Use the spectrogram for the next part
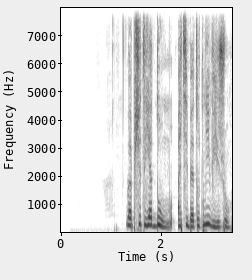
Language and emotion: Russian, angry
